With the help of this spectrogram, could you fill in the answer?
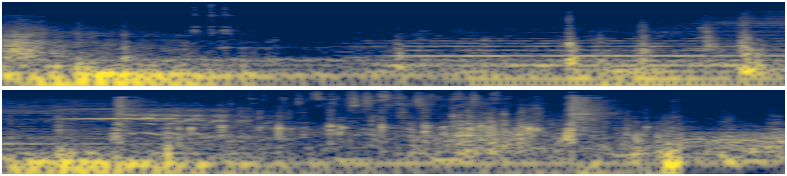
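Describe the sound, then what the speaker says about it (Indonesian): A horse whinnies loudly nearby while its hooves clip-clop in a steady rhythm, with some rattling mechanical clatter mixed in. "katakan pada penjaga gerbang untuk menyiapkan kuda"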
